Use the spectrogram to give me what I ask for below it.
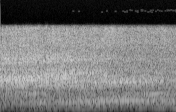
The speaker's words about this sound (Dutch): Tom Poes rende achter de autobus aan en hees zich op de treeplank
